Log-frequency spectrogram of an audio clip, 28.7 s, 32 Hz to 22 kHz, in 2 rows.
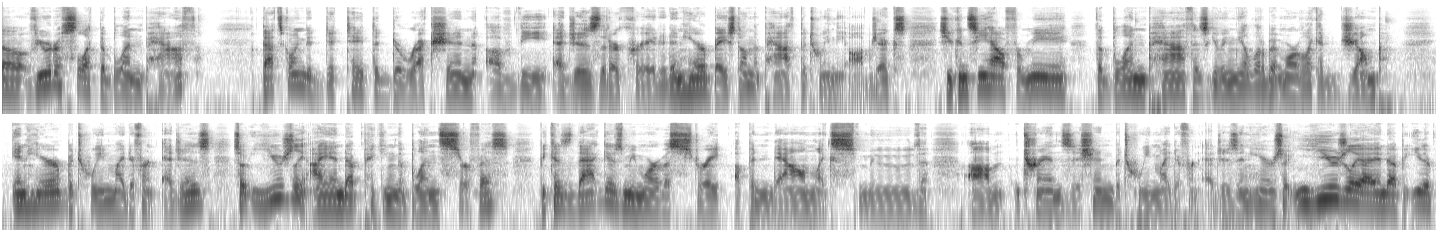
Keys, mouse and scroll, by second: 0.0 click, 8.5 middle click, 9.4-10.7 scroll up 3, 10.7 middle click, 12.7 middle click, 15.9 middle click, 16.9 scroll down 2, 18.1 click, 20.2 middle click, 28.0 click.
